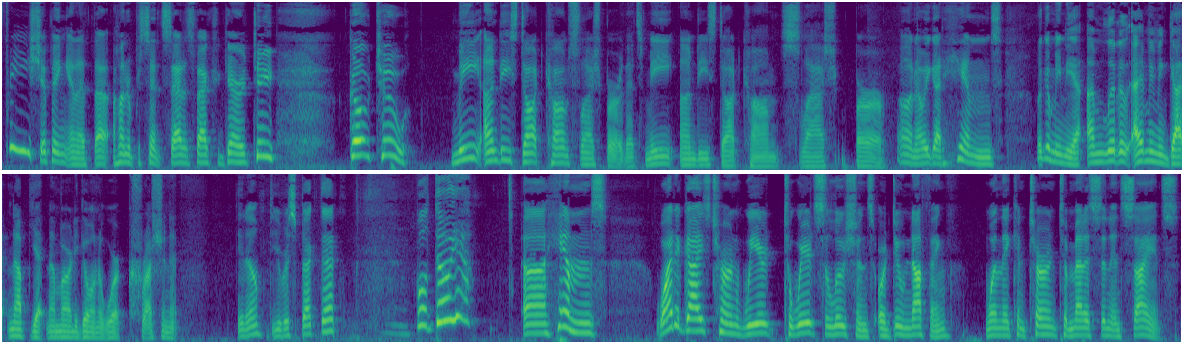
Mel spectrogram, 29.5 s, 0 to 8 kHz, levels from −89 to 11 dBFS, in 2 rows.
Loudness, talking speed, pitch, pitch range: -19 LUFS, 150 wpm, 135 Hz, 110-165 Hz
